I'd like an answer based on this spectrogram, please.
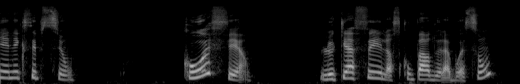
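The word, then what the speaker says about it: кафе: Alors vous entendez qu'ici, la lettre Y se prononce E et pas Y. Alors ici, c'est une exception car il s'agit tout simplement d'un nom d'origine française et on a voulu rester proche de la prononciation d'origine.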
